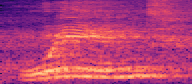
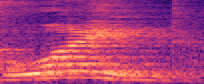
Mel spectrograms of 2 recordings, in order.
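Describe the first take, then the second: First: "wind" with short i, as in "win", pitched high; short-i sound. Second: "wind" as WYND, rhyming with "find"; long-i sound. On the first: Teacher contrasts pronunciations, "wind" with short i. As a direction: say "wind" like moving air. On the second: Teacher gives the other pronunciation, "wind" as WYND. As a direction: open "wind" into an "eye" vowel. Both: Shown as a demonstration. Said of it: "can also be pronounced as wind".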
